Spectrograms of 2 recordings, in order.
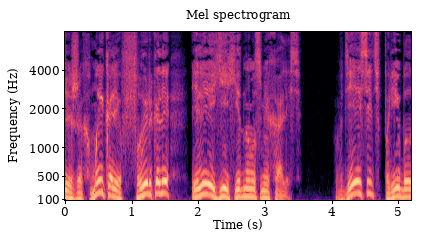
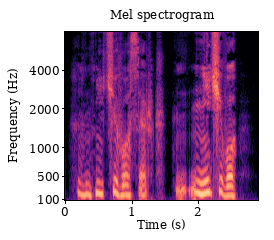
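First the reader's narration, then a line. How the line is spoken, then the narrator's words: Timid, frightened. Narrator (Russian): робко заверил Тримбл, похолодев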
